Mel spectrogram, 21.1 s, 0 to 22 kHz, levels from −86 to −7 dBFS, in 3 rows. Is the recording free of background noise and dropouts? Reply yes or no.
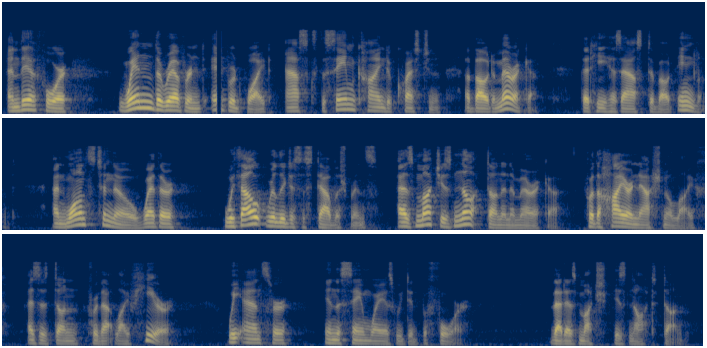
no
